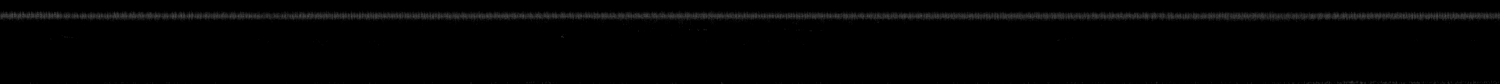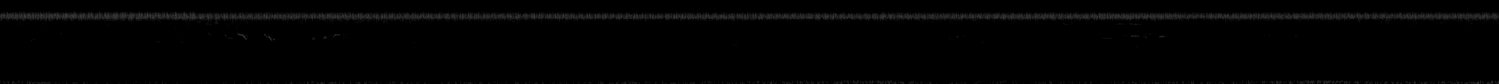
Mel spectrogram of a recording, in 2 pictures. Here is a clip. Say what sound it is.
Soundscapes > Nature
orthoptères Field 2
Orthoptera - crickets, cicadas, grillons... - singing in a glade, 8PM, june 2025, Bourgogne. Birds in the background.
birds, bourgogne, cicadas, crickets, field-recording, insects, nature, Orthoptera, summer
